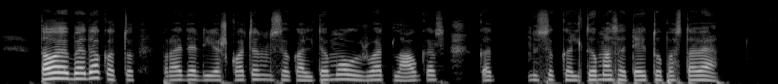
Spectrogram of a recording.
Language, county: Lithuanian, Tauragė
